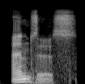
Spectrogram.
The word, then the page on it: Anzus: British English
